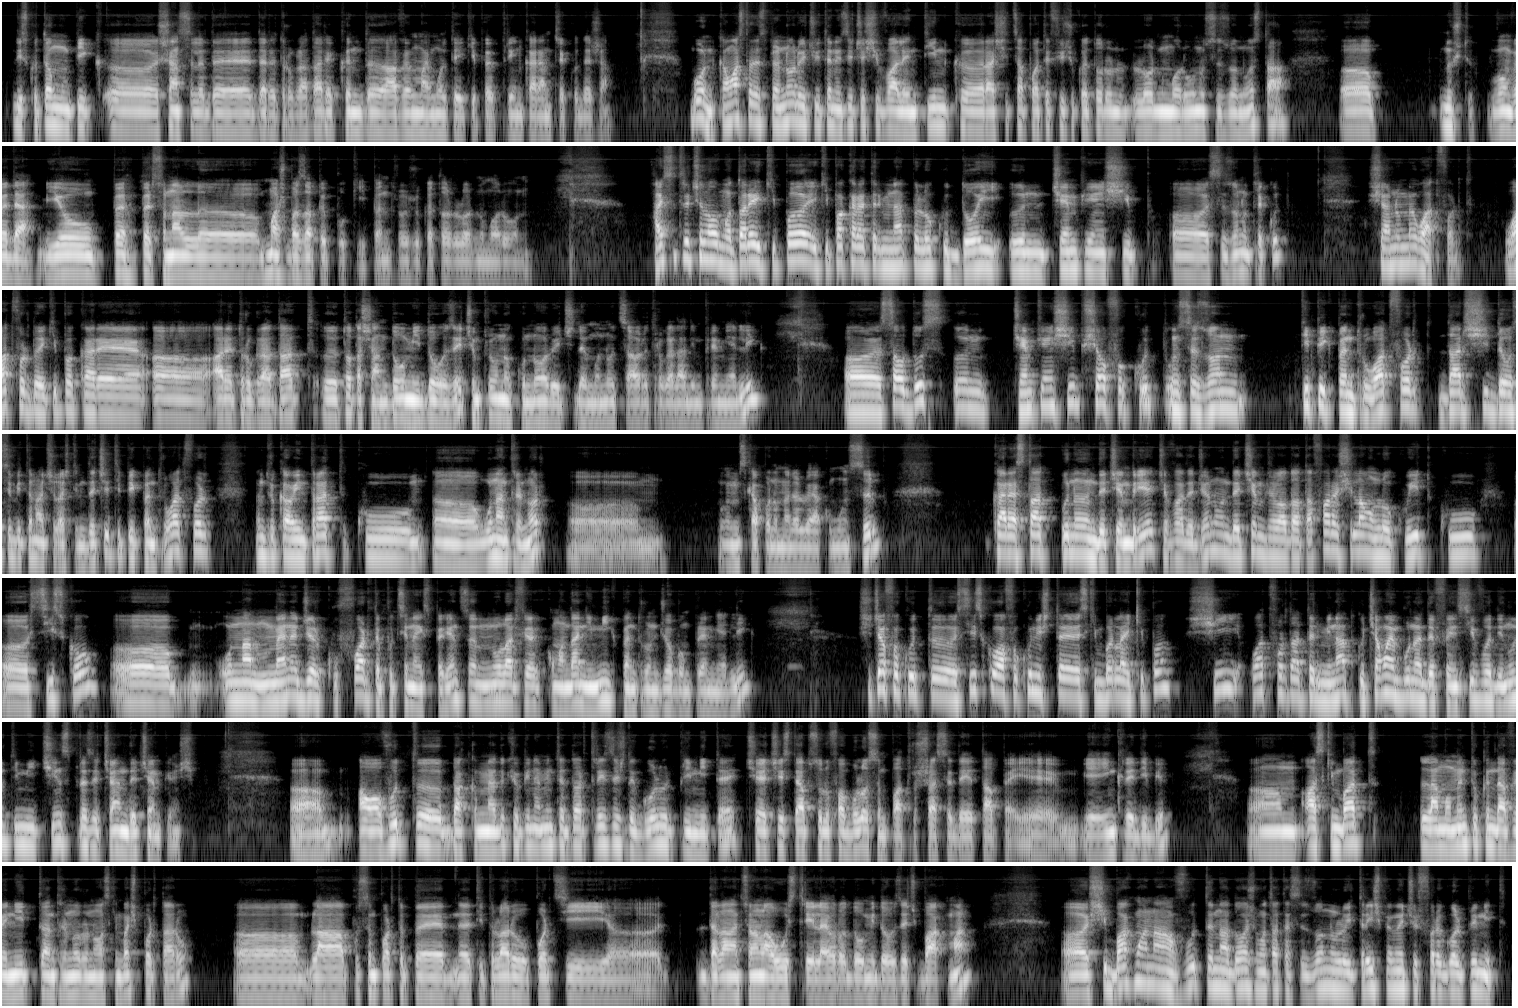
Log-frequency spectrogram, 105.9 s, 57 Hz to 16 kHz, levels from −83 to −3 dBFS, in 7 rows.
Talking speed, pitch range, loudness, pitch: 150 wpm, 95-130 Hz, -19 LUFS, 110 Hz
